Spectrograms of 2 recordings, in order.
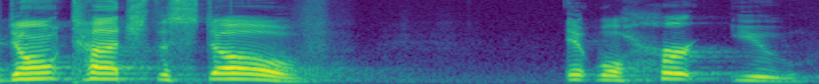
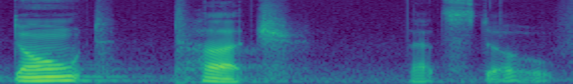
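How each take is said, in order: First: Slow, louder, higher stern mother warning; mother's warning. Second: Mother's warning. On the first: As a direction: drag it out like a mother scolding a child. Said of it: "It's a mother saying". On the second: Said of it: "A mother saying". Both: Retold or imitated.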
